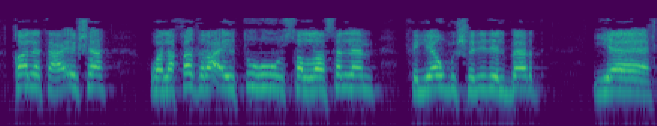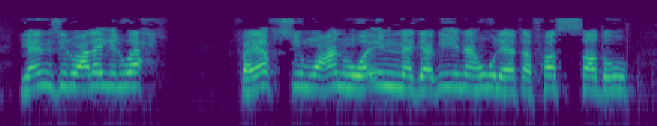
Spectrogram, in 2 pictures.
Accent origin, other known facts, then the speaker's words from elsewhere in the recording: Egypt; عندنا في مصر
